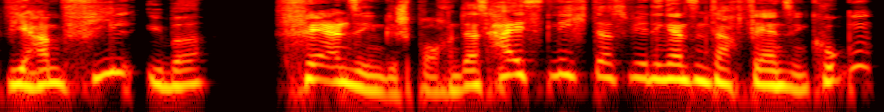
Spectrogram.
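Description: A man hosts a casual podcast. His voice has a slightly rough, husky grain and moves animatedly up and down in a close, dry sound. He talks playfully, with pauses and questioning asides. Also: a little high, sing-song, no echo. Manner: playful, hesitant phrasing with rhetorical tag questions. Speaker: podcast host. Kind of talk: casual conversational podcast interview.

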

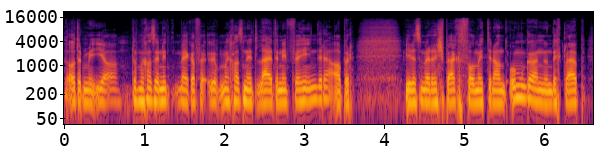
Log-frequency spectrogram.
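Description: A man's voice: medium pitch, level tone, fast, dark tone, no room sound. A man with a Swiss German accent, a musician being interviewed, talking thoughtfully and hesitantly with fillers and restarts. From Switzerland. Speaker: musician guest. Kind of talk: reflective interview talk.

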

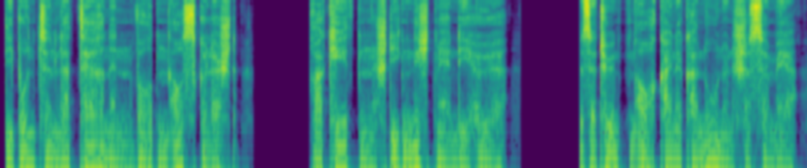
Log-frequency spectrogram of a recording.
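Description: A man narrates a fairy-tale audiobook meant for bedtime in a very low, heavily husky voice. He takes his time with an unhurried, soothing delivery. The sound is dry, with no room echo. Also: dark tone.

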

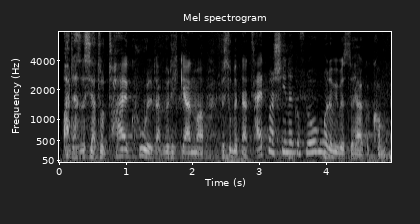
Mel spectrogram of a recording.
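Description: A man's voice: medium pitch, fast. A man playing a cheerful, curious wizard headmaster, chatting with children in an improvised audio play and encouraging them with questions. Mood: interested, encouraging. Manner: lively, encouraging questioning, often echoing answers. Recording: echoey hall, clearly noisy ambience.

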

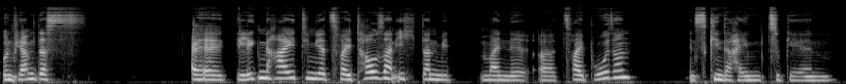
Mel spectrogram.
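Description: A young woman from Kenya speaking German as a second language, halting with many fillers and small grammar slips, as an interview guest. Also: on the high side, no room sound, clean studio sound. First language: not German. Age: young adult.

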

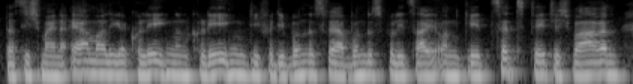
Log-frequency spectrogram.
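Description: Earnest man, gravelly low-key voice. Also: monotone, fairly quick, warm tone. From Afghanistan. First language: Dari. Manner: earnest, many hesitation fillers. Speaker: guest, former interpreter. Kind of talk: radio interview answers.

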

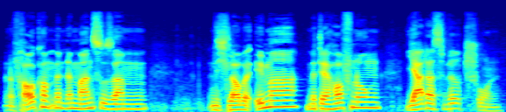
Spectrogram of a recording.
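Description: A man's voice: medium pitch, expressive, moderate pace, no echo. A man on a podcast, opinionated and emphatic, arguing firmly for his own view. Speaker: podcast host. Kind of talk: casual chat.

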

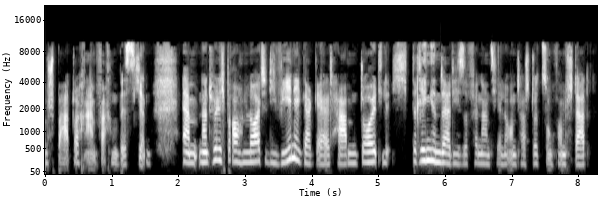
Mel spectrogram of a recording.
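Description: Woman, journalist, from Germany, explanatory commentary, conversational, medium pitch, dry sound. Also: no room sound. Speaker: journalist giving analysis.

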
